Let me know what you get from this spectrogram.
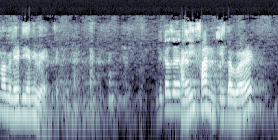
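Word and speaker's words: حنيفا: Because Hanifan is the word, because when it's used when it happens in the end, then you don't pronounce the tanween, that is noon part.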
